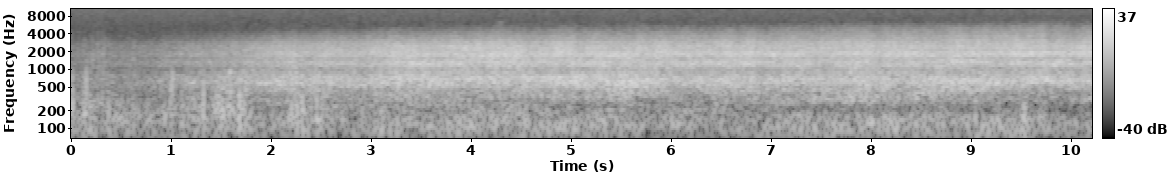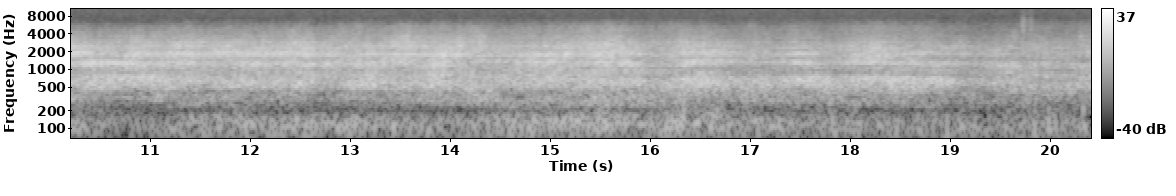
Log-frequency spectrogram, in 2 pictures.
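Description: Airliner engines running loud, with a whine over a steady roar that builds over the first couple of seconds, holds, and eases a little near the end.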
